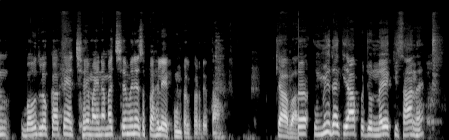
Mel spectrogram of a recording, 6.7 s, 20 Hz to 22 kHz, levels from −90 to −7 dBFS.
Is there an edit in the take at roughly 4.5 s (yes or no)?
yes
